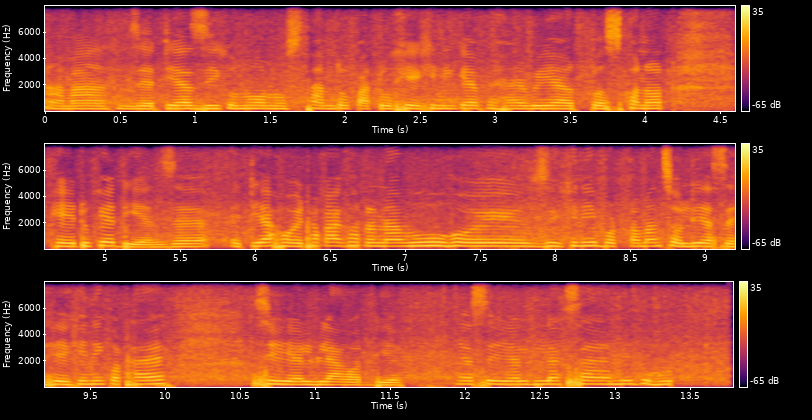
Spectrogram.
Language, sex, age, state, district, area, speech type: Assamese, female, 30-45, Assam, Lakhimpur, rural, spontaneous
